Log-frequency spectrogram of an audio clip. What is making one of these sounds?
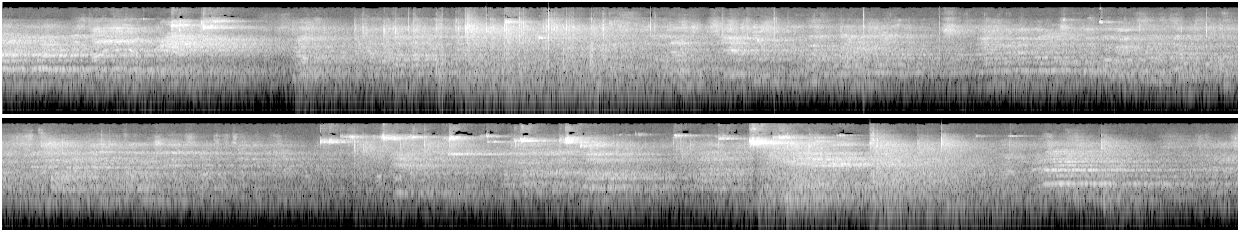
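Players' shoes squeak on a hard floor in a large echoing hall.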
